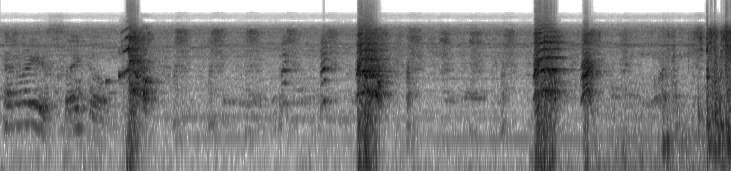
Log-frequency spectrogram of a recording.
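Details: A Boston Terrier goes after a helicopter, giving sharp, harsh barks every couple of seconds over the helicopter's steady motor whine while voices urge it on.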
